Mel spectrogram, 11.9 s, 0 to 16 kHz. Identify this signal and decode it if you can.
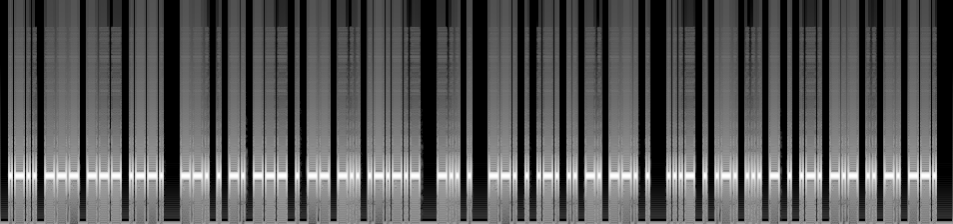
Morse code, heard as a keyed tone, about 32 wpm, 800 Hz. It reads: LOOP GENOEMD. DE GERINGE VERSTERKING
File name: HOLLANDAIS texte clair 1 vitesse 30 mots minute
